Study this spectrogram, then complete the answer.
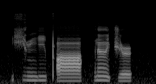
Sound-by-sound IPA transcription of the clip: ç ə˞˧ ŋ iː˧ pʼ ɑː˧ | ɾ ə̃ː˦˨ t͡ʃ ə˞˧

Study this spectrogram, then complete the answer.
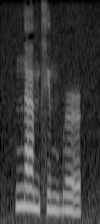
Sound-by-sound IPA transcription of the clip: n æ m xʲ ə m b ə˞

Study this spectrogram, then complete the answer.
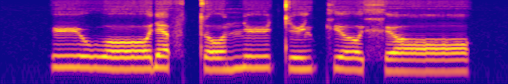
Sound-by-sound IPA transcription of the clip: yː w oː ɾʲ a f t o n yː t y lʲ kʲ oː xʲ ɔː

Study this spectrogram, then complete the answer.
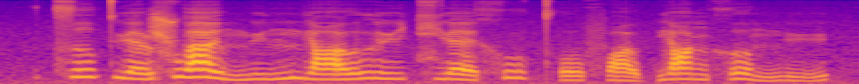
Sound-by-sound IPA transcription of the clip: t͡s ɹ̩˥ t̪ ɥ ɛ˧˥ ʂ w a˥˩ ɪ̯ m y˧˥ n n̪ j ɑ˧˥ ʊ̯ l y˧˥ t͡ɕ ɥ ɛ˨˩ x u˥˩ t̪ʰ o˩ ʊ̯ f ɑ˨˩ ʊ̯ p j ɑ˥˧ ŋ x ɤ˥˩ n̪ y˨˩˦

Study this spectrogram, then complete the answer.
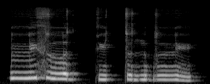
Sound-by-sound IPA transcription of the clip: lː y f lː o d kː y tː u d n u b lː y

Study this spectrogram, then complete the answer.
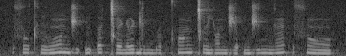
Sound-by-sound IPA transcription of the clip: s o tʰ e v õ n d͡ʒ ɨ ʔ ɨ ʔ ɐ ǀ ɛ ɳ ɘ ɖ i m b ɐ t̪ʰ ɔ̃ ŋ ǀ ɘ j ɔ̃ n d͡ʒ ɐ ʔ n d͡ʒ ɨ ŋ ɡ ɛ̃ | s õ

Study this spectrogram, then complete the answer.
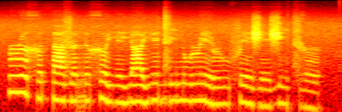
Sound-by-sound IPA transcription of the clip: ɹ ə x ə θ a z ə r ə x ə j e j a j e d͡z i n u ɹ e ɹ u f e ʒ e ʒ i t͡s ɣ ə

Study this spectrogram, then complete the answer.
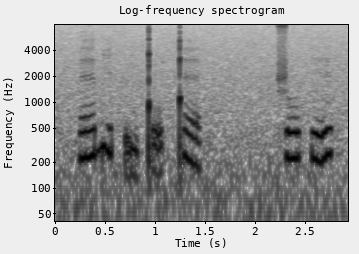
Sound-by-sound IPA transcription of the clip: ɛ ɓ i θ ḭ ǃ o̰ ǃ ɛ | ʈ͡ʂ o k ɪ

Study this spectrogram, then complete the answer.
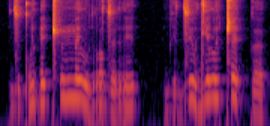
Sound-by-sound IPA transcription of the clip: d͡z ʏ˨ kʷʼ e˧ lʲ ʔ ɛ˧ i̯ ǁʰ ø˦ mː ɛ˦ l u˨ r ɔ˦ d͡z œ˨ r ɪ˧ | bʱ ɪ˨ d d͡z ʏ˦˨ u̯ dʲ ɛ˦ l ʊ˦ lʲ ǁ ɛ˦˨ kː œ˨

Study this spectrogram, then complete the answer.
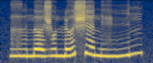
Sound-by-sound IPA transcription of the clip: ɣ ɨ n ɜ ʒ o n ɳ ə ʃ ɛ n ɣ i n

